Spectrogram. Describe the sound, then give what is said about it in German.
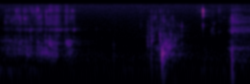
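A sip of tea taken by someone with a slight cold: a brief wet slurping burst, then a couple of small clicks, quiet and with no talk. “So, jetzt nehme ich einen Schluck Tee, weil ich ein bisschen erkältet bin.”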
